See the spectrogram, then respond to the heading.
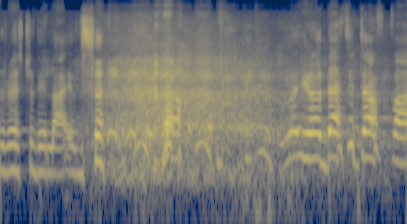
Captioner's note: laugh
